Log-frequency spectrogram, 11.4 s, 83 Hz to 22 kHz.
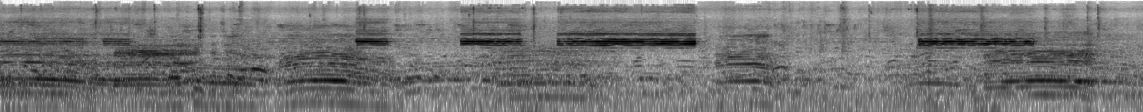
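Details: Sahiwal bull calves being fattened for sale at Ambari cattle market, Parbatipur, Dinajpur, on 5 May 2025, low harmonic moos rising and falling several times over steady chatter of traders haggling, with bursts of background music.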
